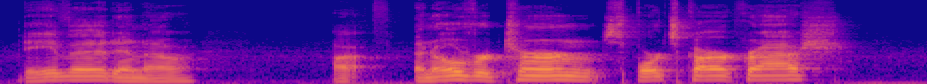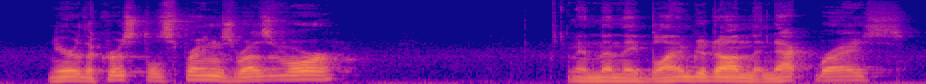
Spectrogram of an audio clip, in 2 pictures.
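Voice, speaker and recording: A man delivering a rambling, emphatic monologue, repeating himself and dropping sarcastic asides. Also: medium pitch. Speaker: commentator. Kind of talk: conspiracy-minded monologue.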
